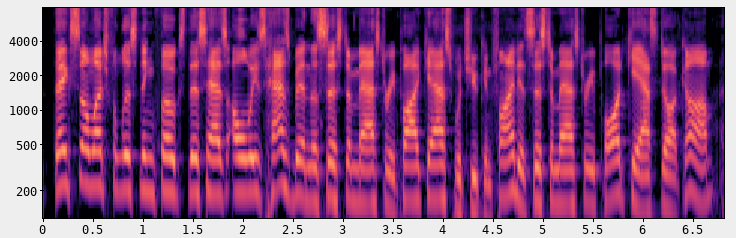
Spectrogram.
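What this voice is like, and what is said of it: Fake Boston accent. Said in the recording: “You're slipping into your original accent there ... My made up faux Boston accent because I can't do real accents”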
